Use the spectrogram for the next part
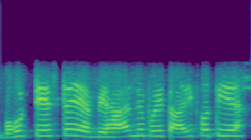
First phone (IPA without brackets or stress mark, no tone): b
